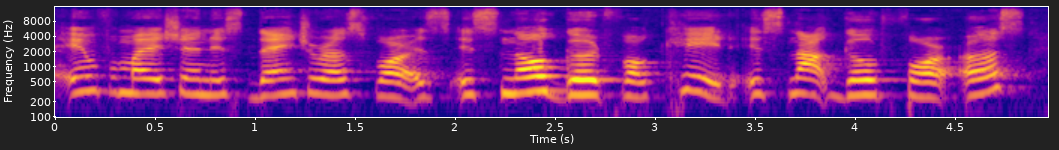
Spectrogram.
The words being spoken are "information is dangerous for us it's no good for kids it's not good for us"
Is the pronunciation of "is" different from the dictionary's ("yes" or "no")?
yes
